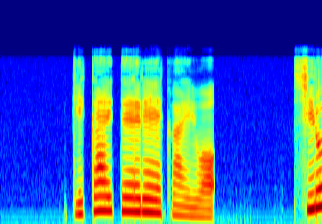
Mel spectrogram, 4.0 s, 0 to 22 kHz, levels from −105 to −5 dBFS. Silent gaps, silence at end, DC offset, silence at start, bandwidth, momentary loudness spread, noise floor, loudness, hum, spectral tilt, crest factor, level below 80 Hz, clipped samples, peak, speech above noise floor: none; 0 s; under 0.1%; 0.9 s; 8 kHz; 11 LU; -69 dBFS; -15 LUFS; none; -5 dB/octave; 16 dB; -60 dBFS; under 0.1%; 0 dBFS; 56 dB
